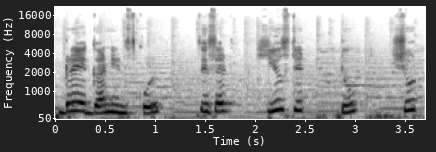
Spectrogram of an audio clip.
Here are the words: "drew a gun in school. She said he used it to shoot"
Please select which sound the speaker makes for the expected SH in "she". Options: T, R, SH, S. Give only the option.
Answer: S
